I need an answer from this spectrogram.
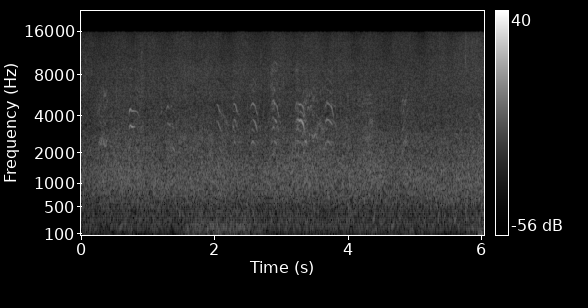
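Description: Birds calling in short, arched chirps, several in quick succession, over a steady outdoor rushing noise.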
